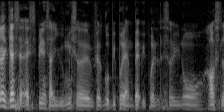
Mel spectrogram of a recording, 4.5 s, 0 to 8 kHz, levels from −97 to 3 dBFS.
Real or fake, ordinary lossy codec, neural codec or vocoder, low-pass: real; none; none; none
